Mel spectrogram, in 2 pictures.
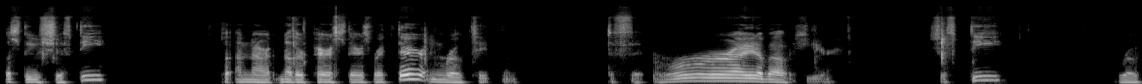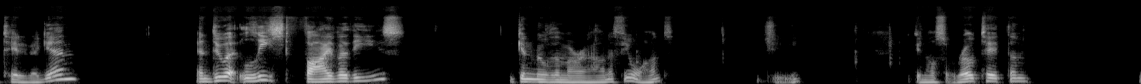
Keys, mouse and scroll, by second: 0.4 shift+d, 2.9 r, 4.2 g, 9.4 shift+d, 10.8 r, 15.2 click, 15.9 shift+click, 16.7 shift+click, 17.2 shift+click, 18.6 g, 20.3 r, 21.9 click, 22.2 g.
